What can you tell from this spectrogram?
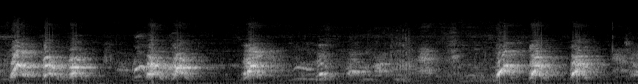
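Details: Rescue German Shepherds at play, barking in quick bursts of two or three harsh barks with brief pauses, some growling mixed in between the volleys.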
